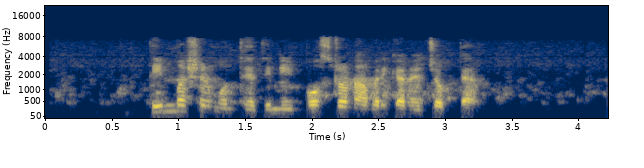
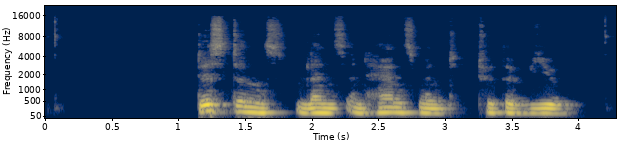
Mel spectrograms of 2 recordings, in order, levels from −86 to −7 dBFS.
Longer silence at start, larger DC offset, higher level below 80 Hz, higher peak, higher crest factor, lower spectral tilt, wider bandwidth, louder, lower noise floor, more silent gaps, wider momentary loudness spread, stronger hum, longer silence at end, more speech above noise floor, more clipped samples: second, 0.8 s vs 1.15 s; neither; second, -72 dBFS vs -62 dBFS; first, -2 dBFS vs -8 dBFS; about the same, 22 dB vs 18 dB; second, -2 dB/octave vs -8 dB/octave; second, 8.2 kHz vs 15 kHz; first, -21 LUFS vs -24 LUFS; second, -58 dBFS vs under -90 dBFS; neither; about the same, 9 LU vs 7 LU; neither; first, 0.95 s vs 0.35 s; second, 37 dB vs over 67 dB; neither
